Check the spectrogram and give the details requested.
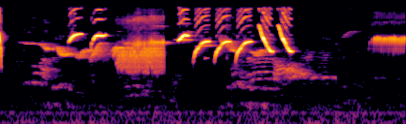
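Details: Domestic house canary, a normally quiet singer, answering at once with song: a mix of clear rising and falling whistled sweeps, short buzzy phrases and fast downward chips, with brief pauses between phrases.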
